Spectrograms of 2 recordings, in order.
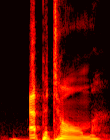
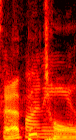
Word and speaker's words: epitome: like what word is he's like epitome and I'm like no oh that's epome I'm like let me see how it's spelled so he shows me I'm like you mean epitom who's ever spelled epitome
